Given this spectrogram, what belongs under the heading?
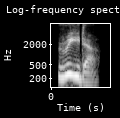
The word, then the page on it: rede: Indian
